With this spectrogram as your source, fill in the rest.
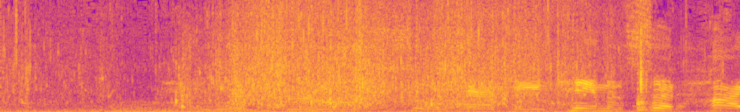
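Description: A fish splashes hard in the water.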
